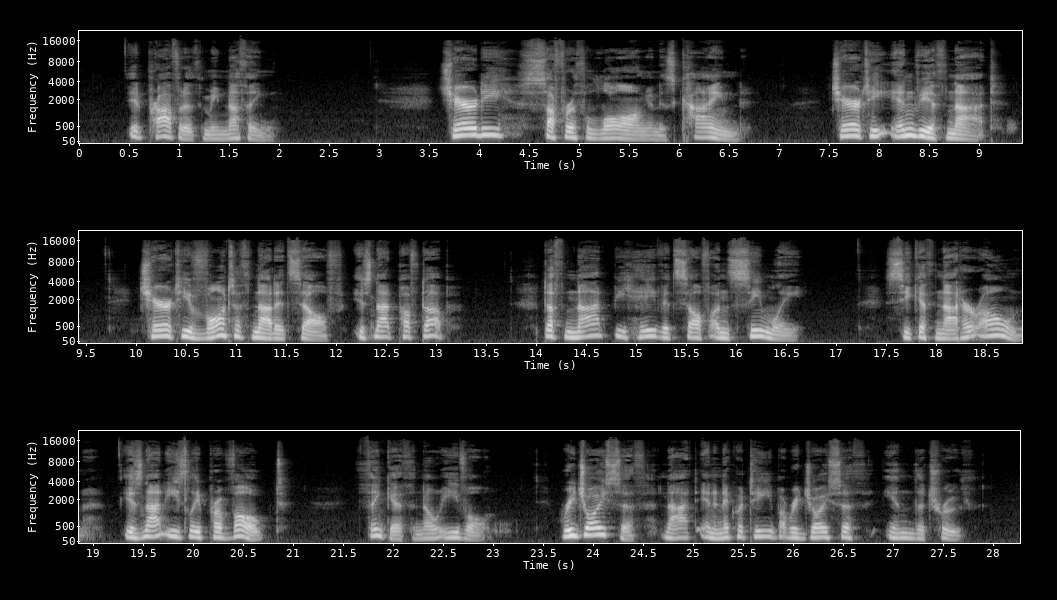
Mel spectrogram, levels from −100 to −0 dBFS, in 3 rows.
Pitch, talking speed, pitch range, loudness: 150 Hz, 100 wpm, 125-175 Hz, -25 LUFS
